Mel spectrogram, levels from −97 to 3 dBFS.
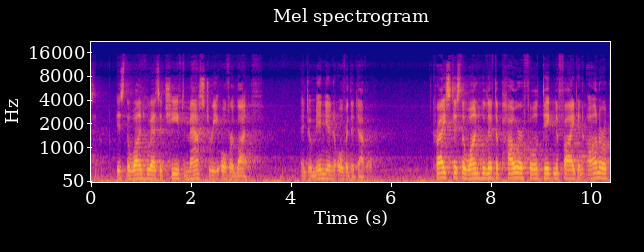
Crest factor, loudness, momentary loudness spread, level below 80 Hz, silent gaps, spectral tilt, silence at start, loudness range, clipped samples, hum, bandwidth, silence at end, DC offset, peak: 18 dB; -17 LUFS; 22 LU; -34 dBFS; none; -5 dB/octave; 0 s; 9 LU; under 0.1%; none; 13 kHz; 0 s; under 0.1%; 0 dBFS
